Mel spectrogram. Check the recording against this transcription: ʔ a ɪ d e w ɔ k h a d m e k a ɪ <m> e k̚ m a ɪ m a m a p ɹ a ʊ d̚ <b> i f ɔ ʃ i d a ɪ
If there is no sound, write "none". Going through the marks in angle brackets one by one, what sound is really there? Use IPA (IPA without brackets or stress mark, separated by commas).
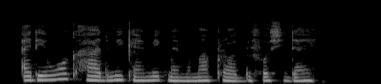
m, b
